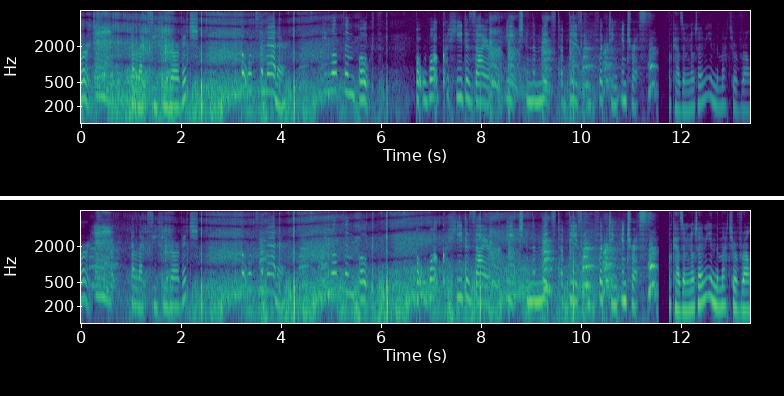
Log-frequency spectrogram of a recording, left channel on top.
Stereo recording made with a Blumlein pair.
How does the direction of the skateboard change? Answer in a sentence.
You can hear the skateboard travel towards the right.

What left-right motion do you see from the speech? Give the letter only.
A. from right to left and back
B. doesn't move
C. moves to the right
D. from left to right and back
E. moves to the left
C.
